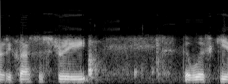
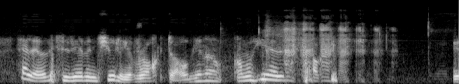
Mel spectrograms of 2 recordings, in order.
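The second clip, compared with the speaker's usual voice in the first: put-on English accent spoken at a higher pitch; 6 semitones higher than usual. Recreating an advertising spot he voiced in his own studio, in an english accent. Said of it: "I used the English accent for Evan Chuley".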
